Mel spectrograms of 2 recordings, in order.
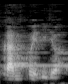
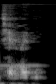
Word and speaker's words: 干慧地: 大智论的解释呢，他说这初地的菩萨他只有智慧，可是没有禅定水，因为禅定水是干干的嘛、哦、所以这个不用念破音啊，直接就干慧地就好、哦、不要念成浅慧地，干慧地。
